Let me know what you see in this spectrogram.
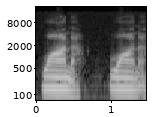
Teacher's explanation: The want plus the to is very commonly connected together. You get wanna. You can say want to.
